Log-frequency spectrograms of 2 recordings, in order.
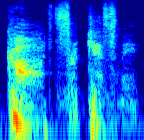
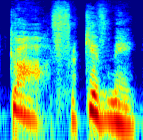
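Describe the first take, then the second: First: Slow, breathless whisper; whispered prayer. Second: Said in the usual way. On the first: Retold or imitated. Girl praying for forgiveness in a slow whisper. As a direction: whisper it like a broken confession.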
